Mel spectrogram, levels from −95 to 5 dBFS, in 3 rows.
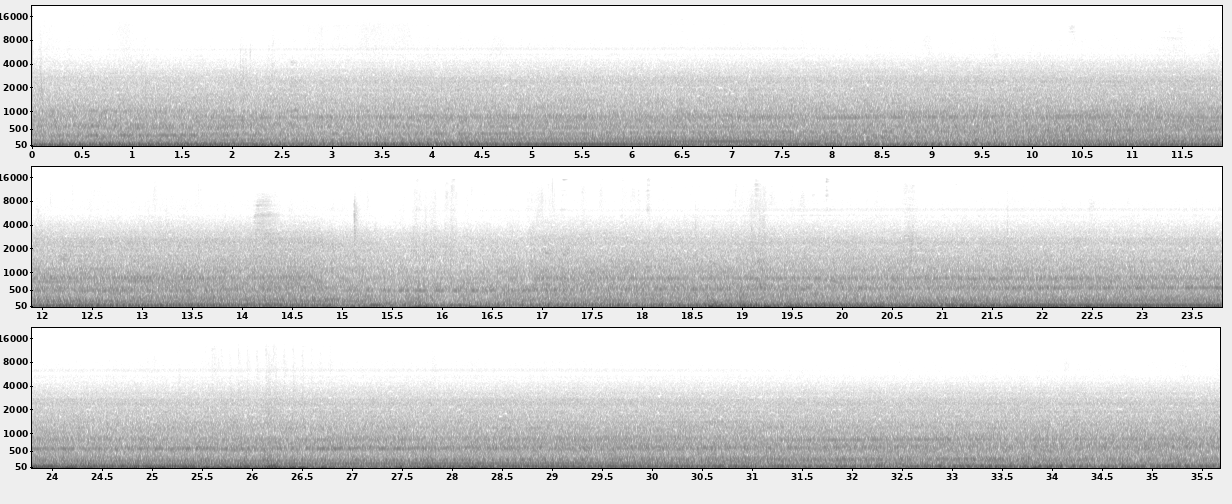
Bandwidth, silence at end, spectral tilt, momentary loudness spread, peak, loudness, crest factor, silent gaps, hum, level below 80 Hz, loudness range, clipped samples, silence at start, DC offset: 4.5 kHz; 0 s; -8.5 dB/octave; 5 LU; -20 dBFS; -42 LUFS; 16 dB; none; none; -38 dBFS; 4 LU; under 0.1%; 0 s; under 0.1%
